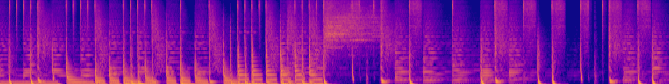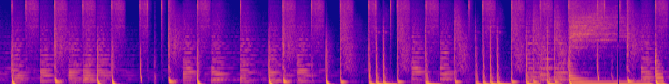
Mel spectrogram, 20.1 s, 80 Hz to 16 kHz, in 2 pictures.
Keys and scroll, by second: 7.7 ctrl+t.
